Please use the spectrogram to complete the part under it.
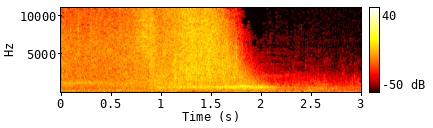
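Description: Water splashes as a person dives in.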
